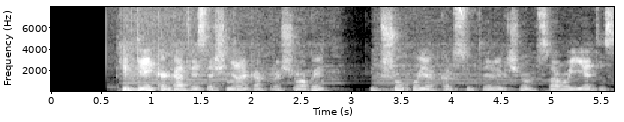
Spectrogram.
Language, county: Lithuanian, Vilnius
